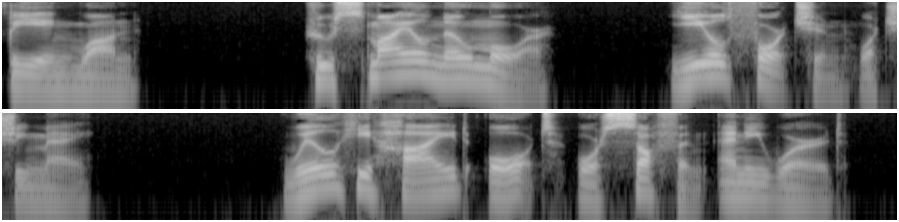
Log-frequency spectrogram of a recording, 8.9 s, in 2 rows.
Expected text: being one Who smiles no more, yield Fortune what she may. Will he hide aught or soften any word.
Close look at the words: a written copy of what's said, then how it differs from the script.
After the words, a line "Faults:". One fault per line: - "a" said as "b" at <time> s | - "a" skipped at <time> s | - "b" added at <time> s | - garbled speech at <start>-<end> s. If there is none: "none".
being one Who smile no more, yield Fortune what she may. Will he hide aught or soften any word.
Faults:
- "smiles" said as "smile" at 1.7 s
